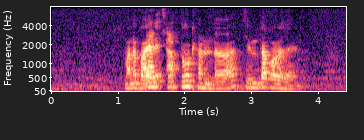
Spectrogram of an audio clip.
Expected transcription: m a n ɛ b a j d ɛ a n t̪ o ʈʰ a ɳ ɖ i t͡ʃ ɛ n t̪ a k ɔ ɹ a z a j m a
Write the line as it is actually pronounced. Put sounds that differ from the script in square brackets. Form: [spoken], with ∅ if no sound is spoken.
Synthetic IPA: m a n ɛ b a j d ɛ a [∅] t̪ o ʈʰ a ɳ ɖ [a] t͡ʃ [i] n t̪ a k ɔ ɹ a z a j [n] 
